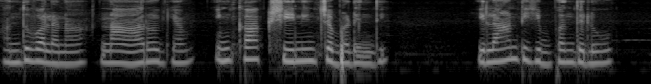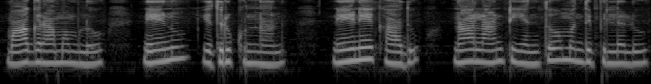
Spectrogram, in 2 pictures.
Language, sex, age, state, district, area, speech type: Telugu, female, 18-30, Andhra Pradesh, Kadapa, rural, spontaneous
